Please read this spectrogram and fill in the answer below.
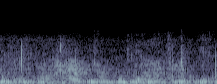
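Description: Outdoor background rumble, low and steady, with faint scattered ticks.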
